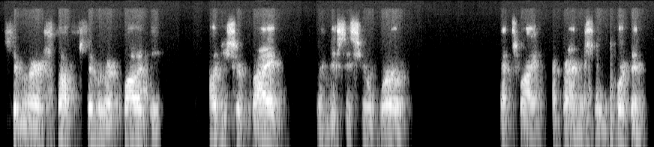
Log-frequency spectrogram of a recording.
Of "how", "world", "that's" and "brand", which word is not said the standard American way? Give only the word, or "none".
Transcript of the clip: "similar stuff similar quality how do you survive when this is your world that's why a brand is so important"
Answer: brand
